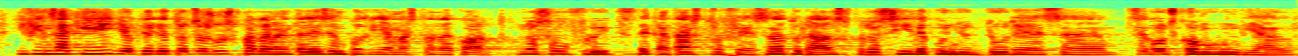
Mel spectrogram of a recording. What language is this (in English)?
Catalan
